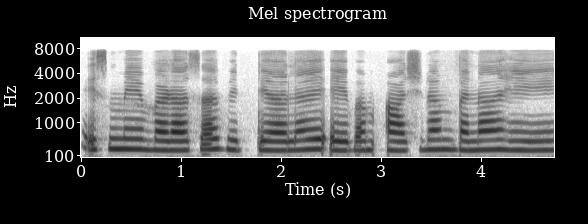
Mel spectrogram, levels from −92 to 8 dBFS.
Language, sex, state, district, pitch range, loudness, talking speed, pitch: Hindi, female, Madhya Pradesh, Bhopal, 245-265 Hz, -15 LUFS, 100 wpm, 255 Hz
